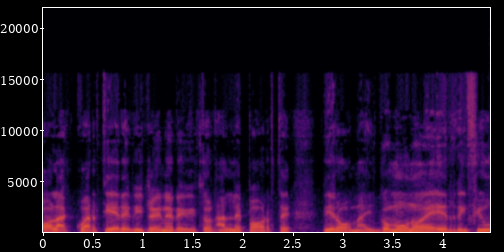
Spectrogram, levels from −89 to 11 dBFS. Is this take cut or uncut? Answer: cut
